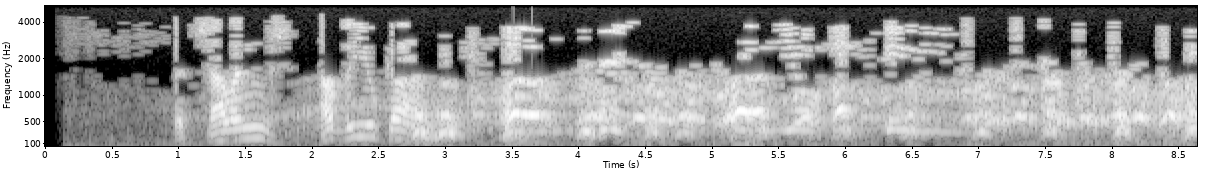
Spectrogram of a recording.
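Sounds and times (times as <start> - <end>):
speech: 1.0 - 8.6
Eskimo sled dogs barking and yipping in storm and snow: 2.4 - 8.6.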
